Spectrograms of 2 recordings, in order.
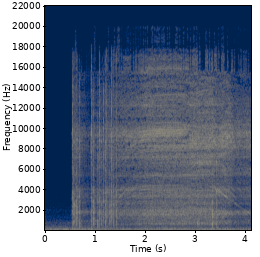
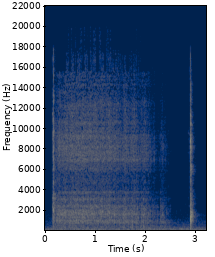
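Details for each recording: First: Healthy starter bench test: starter pulled from a 2003 Honda Accord, after a few clicks spins up to a steady, even high whir with no grinding or catching, the continuous spin a good starter should give. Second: 2006 Honda Accord starter: a click, then a high whirring spin for about two seconds that fades before a second click; the starter runs briefly then dies mid-crank. Starter suspected, not confirmed.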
